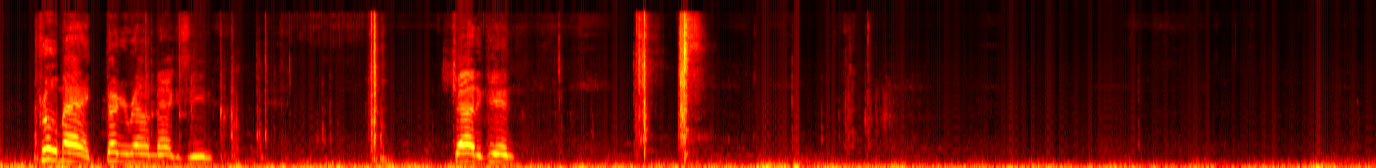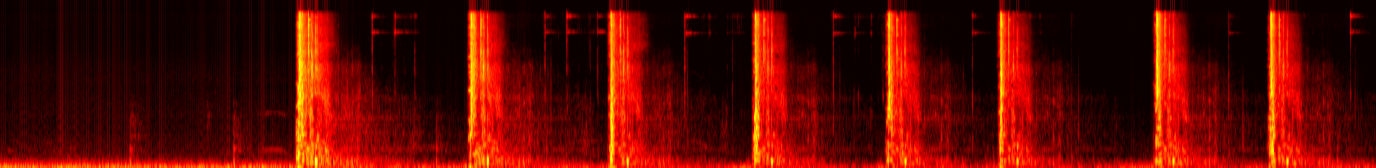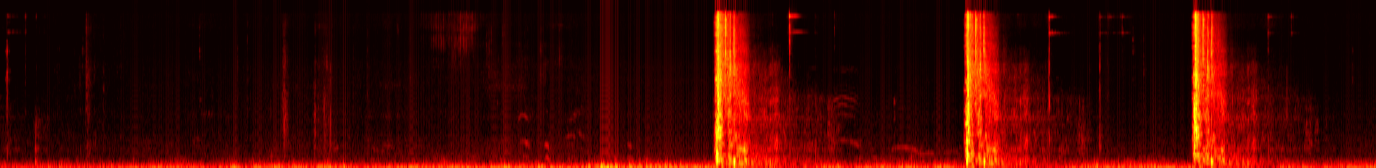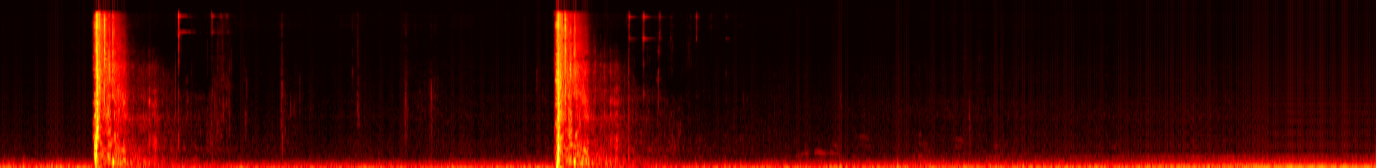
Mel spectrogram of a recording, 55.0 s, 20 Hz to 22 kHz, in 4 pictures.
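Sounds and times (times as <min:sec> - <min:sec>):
low rumble: 0:00.0 - 0:55.0
rifle firing single shots: 0:16.7 - 0:17.6, 0:18.4 - 0:19.2, 0:19.8 - 0:20.6, 0:21.3 - 0:22.0, 0:22.6 - 0:24.4, 0:25.3 - 0:27.2, 0:34.7 - 0:35.5, 0:37.2 - 0:38.0, 0:39.4 - 0:40.2, 0:42.2 - 0:43.1, 0:46.8 - 0:47.8.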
